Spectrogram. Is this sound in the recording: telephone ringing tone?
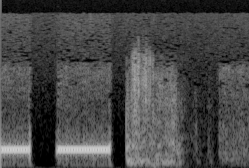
yes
